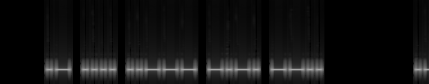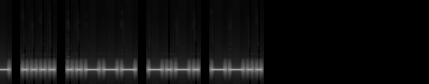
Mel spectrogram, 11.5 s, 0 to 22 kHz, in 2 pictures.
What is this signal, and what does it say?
Morse code, heard as a keyed tone, about 20 wpm, 700 Hz. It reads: AH2CZ AH2CZ
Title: USA Call Signs - 5 Characters - Repeated 3x - 20wpm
